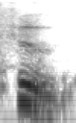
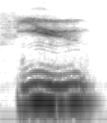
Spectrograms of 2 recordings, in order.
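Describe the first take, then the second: First: The y glide before the vowel is left out. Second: A y glide comes before the vowel. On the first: The speaker calls it wrong. "not foo" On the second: The speaker calls it right. "you have to say few"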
